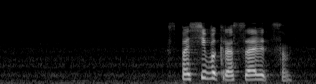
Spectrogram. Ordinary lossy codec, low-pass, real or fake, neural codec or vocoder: none; 7.2 kHz; real; none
